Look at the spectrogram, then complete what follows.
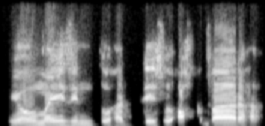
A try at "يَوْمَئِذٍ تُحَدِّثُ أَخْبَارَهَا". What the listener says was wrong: اخ آپ نے موٹا پڑھا، با کو باریک پڑھیں گے. اخبارها نہیں پڑھیں گے، اخبارها نہیں پڑھیں گے، بلکہ اخبارها، اخبارها. را کو موٹا پڑھیں گے، اخبارها، اس طرح پڑھیں گے.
